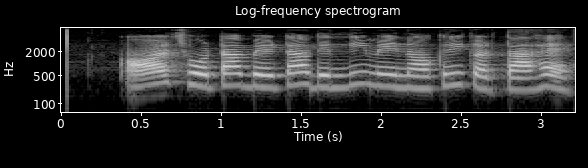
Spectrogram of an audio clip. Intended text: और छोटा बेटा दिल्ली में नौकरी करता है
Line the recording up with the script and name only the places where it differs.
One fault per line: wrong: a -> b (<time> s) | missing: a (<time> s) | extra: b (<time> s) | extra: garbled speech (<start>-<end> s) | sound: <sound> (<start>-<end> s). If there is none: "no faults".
no faults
